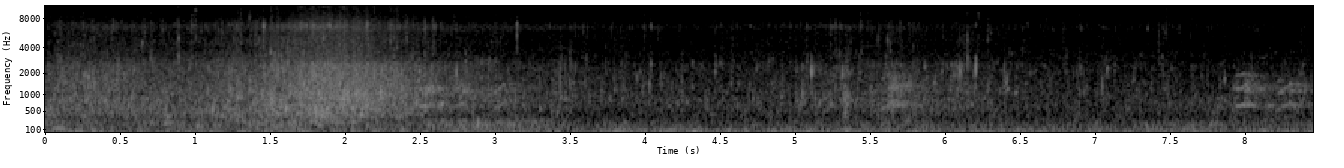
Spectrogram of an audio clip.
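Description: Faint wash of seawater over shore rocks, swelling for a couple of seconds near the start and then settling low, with a few faint clicks.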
